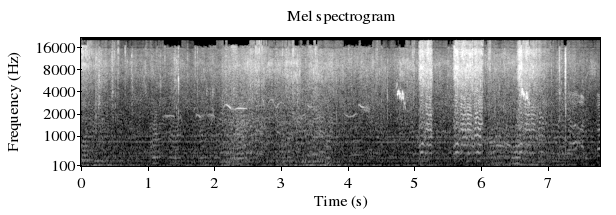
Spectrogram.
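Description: Bees, including intoxicated ones among guard bees, buzz steadily in a dense, continuous drone with no voices, a few brief louder swells passing close by.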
